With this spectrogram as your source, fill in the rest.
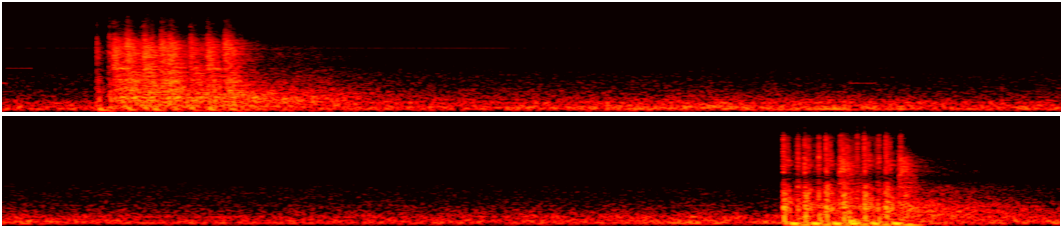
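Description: Gunfire in the VR shooter Onward on the USS Quest map: one short, sharp burst near the start and a second near the end, separated by a long stretch of faint windy ambience.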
